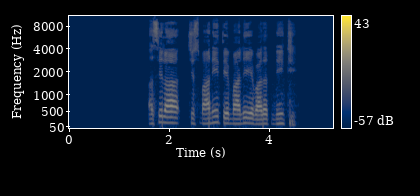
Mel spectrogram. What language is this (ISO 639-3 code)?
mvy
